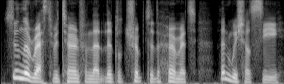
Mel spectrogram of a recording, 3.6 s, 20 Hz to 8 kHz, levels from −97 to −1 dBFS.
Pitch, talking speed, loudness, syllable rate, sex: 130 Hz, 255 wpm, -22 LUFS, 5.7 syllables/s, male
